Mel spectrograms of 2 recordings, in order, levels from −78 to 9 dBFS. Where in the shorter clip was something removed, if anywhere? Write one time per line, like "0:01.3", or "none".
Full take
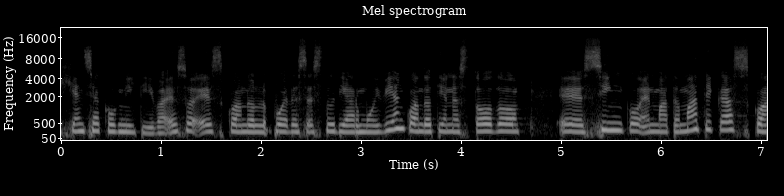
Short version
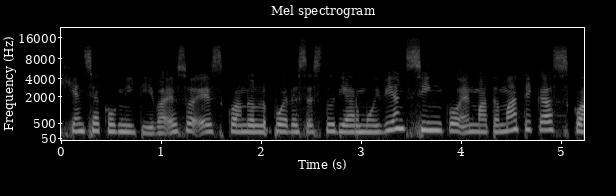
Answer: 0:03.5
